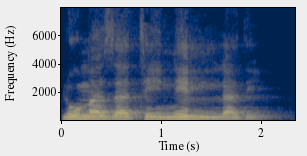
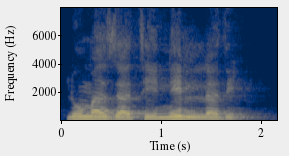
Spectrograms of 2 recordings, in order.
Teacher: And the letter that is coming after tanween in the next ayah is lam, right? So tanween is merging into lam. Idgham is happening.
